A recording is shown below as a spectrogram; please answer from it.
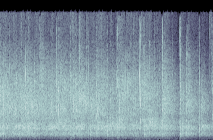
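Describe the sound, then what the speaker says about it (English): An audience gives speakers a warm round of applause, dense steady clapping filling the room throughout at a strong level. "Give them a warm applause."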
